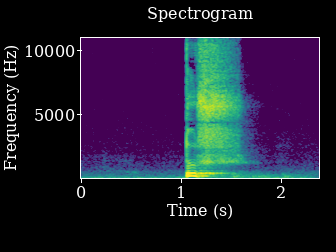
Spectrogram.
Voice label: besiro agua, chiquitano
